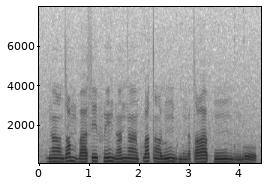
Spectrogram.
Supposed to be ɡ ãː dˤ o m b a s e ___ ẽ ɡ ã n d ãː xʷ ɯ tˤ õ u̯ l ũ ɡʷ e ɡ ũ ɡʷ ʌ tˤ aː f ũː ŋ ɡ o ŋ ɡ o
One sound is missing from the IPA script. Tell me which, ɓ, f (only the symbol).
f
